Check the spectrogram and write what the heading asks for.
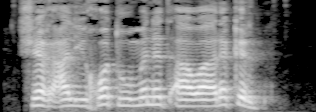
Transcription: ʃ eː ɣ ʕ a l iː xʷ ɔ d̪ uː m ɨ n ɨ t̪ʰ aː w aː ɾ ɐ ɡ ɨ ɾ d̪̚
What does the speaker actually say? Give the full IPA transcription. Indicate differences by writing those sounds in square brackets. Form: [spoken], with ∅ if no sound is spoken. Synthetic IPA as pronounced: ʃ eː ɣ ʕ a l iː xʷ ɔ [t̪] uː m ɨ n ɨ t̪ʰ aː w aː ɾ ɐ [k] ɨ ɾ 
